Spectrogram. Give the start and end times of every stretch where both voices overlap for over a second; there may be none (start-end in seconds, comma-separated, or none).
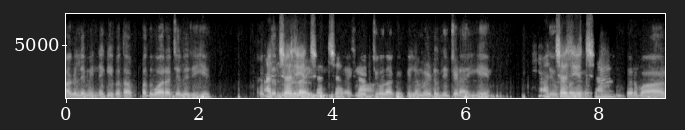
3.0-4.8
